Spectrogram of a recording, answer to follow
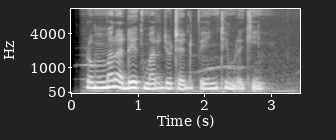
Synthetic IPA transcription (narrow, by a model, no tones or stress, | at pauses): lomɔmaɾadekmard͡ʒɔtɛdpiɲtimɾḛkʰḭɲ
